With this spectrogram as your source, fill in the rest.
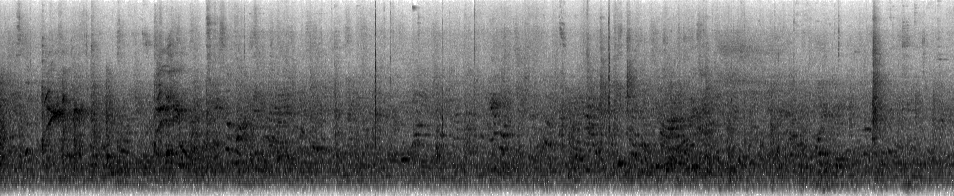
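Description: An audience of children and adults murmurs and chatters in a large echoing hall.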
